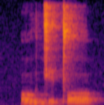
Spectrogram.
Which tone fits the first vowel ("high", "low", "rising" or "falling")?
low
